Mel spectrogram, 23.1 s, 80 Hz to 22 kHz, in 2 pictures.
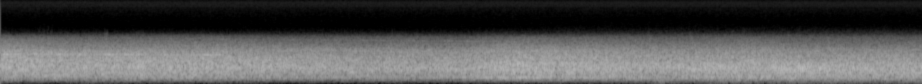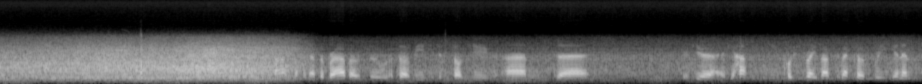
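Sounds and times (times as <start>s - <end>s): radio static hiss: 14.8s - 19.0s, 20.0s - 23.0s.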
